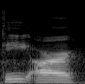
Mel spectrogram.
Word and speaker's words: Drukh: Ukraine called Druk, and it's spelled Drukh, and I think you pronounce it as Druk.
